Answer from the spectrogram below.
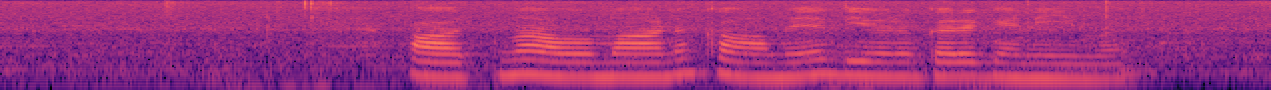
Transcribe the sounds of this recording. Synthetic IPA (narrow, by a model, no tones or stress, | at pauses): aːt̪məaʋəmaːnəkaːməjəd̪iʋənukəɾəɡæniːmə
